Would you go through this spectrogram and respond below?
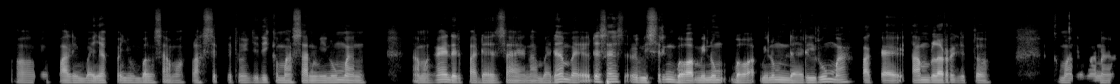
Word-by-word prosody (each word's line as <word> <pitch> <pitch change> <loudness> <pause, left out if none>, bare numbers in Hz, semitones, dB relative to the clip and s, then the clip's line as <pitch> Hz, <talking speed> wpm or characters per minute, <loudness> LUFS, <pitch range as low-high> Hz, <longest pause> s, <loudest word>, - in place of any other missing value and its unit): mmm, 95 0 -3 0.3
paling 95 0 +2
banyak 95 +1 +1
menyumbang 95 -1 -2
sama 95 -1 -4
plastik 90 +1 -5
itu. - - -10 0.2
Jadi 105 - -2
kemasan 95 -1 0
minuman, 100 -1 +1 0.6
nah - - -1
makanya 110 +5 +4
daripada 95 -2 -1 0.2
saya 90 0 0
nambah-nambah 95 +6 +1
yaudah 130 - +2
saya 125 0 +4 0.2
lebih 100 -3 +1
sering 115 +2 0
bawa 95 0 +8
minum 100 +2 +2
bawa 95 +1 +2
minum 105 +1 +1
dari 95 +1 +1
rumah 115 -1 +1 0.2
pakai 90 -2 +1
tumbler 100 0 +5
gitu, 90 0 -3 0.7
kemana-mana 95 0 -4
95 Hz, 155 wpm, -26 LUFS, 95-105 Hz, 0.7 s, bawa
